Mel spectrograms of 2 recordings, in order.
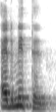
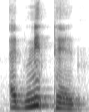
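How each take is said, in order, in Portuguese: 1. É pronunciado mais rápido, com um t mais suave. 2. É pronunciado com um t nítido e bem marcado. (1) "o americano, ... Vai falar mais rápido" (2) "com um T bem marcado, como se fosse o inglês mais britânico"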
